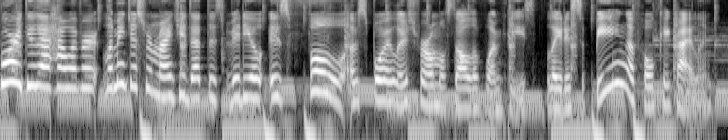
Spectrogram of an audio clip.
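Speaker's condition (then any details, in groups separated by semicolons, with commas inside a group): No condition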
